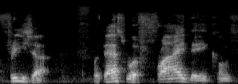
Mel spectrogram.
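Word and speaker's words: Freyja: y a a friia some people say friia but it's it's a j sound FIA but that's where Friday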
